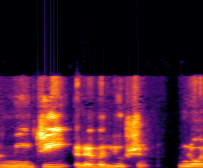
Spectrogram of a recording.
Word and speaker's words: Meiji: Would read about the मीजी revolution. हम लोगों ने उसमें भी पढ़ा था इंट्रोडक्शन में जो मेजी है इसको हम लोग मे एम ए वाई मे J double E ji pronounce करते हैं।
